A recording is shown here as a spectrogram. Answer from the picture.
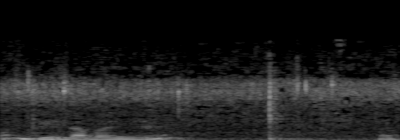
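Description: Chopped green chillies frying in hot oil in a kadhai, a steady sizzle, as a metal slotted spoon stirs them; one sharp click partway through.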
